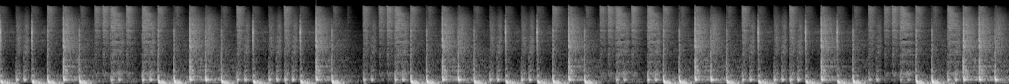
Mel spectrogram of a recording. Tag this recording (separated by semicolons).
drum-loop; drums; groovy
